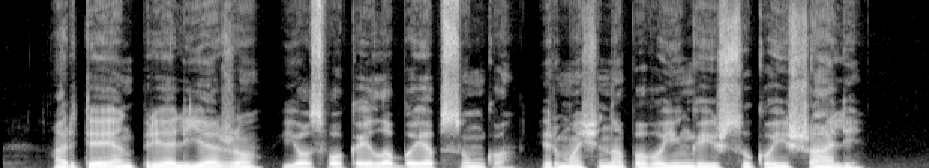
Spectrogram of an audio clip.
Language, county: Lithuanian, Šiauliai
